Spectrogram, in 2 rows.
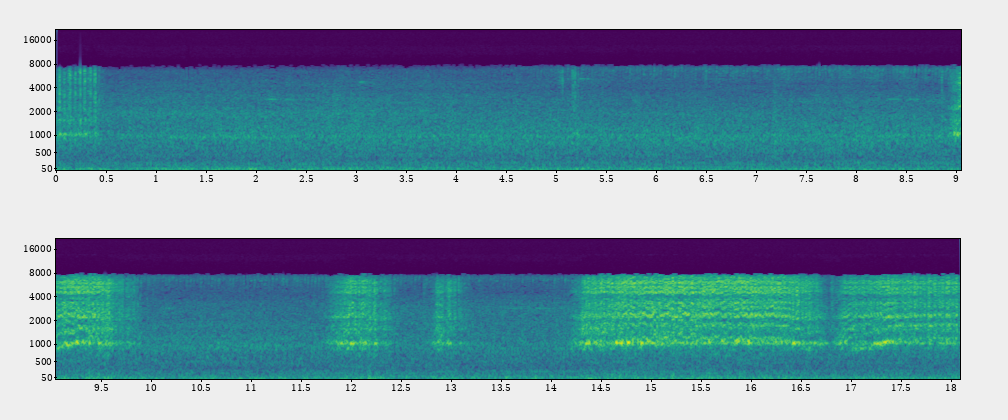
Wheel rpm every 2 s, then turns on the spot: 10, 0, 0, 0, 20, 10, 20, 80, 100.
0-2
